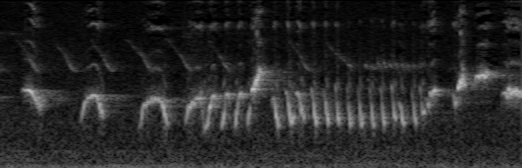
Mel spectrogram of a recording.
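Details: Rolling 'ngeroll nembak' master song of a white-rumped shama for bird training: looping whistled phrases, then a quick stuttering series of rich mid-pitched notes, closing with bright whistles.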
